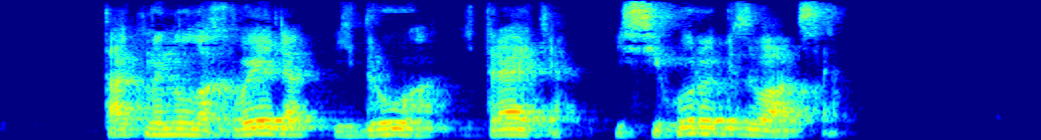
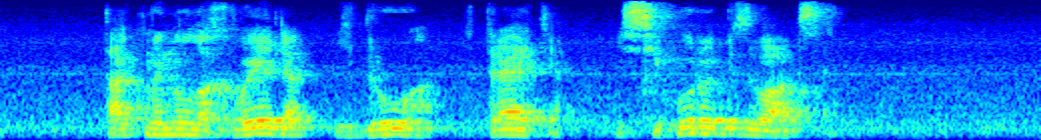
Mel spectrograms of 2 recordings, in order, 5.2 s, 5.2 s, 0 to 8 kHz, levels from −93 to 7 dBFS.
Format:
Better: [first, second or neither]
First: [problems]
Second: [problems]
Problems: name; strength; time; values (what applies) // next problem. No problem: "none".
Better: first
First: none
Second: background sound (Mechanisms); 20 dB below the speech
